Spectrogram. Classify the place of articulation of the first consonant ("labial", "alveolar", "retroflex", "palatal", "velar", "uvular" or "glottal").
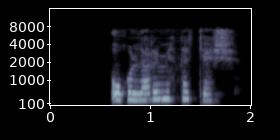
uvular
